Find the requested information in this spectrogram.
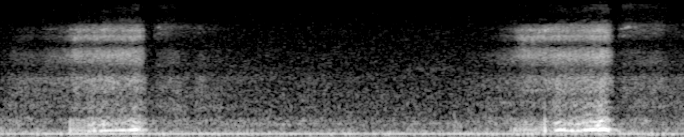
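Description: Two snuffly snores about three seconds apart over a steady low hum. Ordinary snoring in a sleeping pet.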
